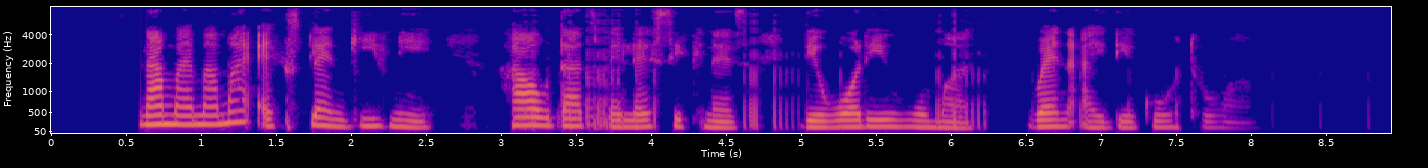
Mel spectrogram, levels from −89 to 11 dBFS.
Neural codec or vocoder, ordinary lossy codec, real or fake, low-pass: none; none; real; none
